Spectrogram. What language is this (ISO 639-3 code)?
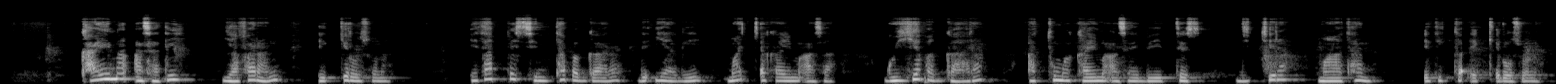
wal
